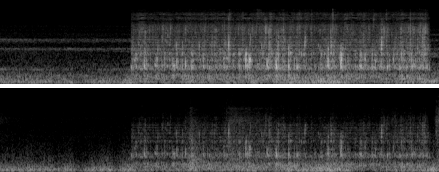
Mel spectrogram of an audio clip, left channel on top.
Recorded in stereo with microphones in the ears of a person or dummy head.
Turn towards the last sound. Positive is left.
turn(degrees=45)  # may be behind; listen again after turning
